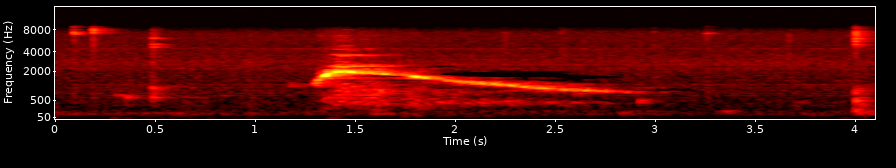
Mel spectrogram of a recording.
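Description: Someone whistles one long falling note. It starts high about a second in and slides steadily down over about a second and a half.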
